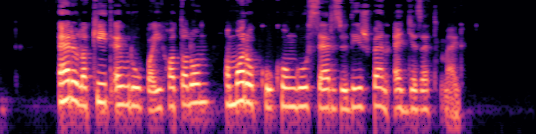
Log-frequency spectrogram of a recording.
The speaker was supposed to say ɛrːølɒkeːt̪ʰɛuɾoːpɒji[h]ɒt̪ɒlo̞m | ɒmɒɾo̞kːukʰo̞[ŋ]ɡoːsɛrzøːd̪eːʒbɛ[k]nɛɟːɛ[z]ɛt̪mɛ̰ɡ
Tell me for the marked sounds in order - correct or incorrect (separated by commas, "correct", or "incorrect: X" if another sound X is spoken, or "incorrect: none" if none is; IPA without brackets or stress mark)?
correct, correct, incorrect: none, correct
